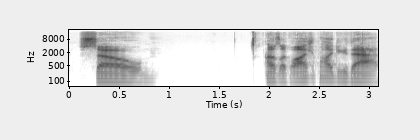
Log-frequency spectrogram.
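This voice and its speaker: The recording is very clean, with a silent background and a dry, close sound with no echo, and the voice shows ordinary pitch variation. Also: man. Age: 30s. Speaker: digital marketing entrepreneur. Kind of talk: casual interview chat. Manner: hesitant, many fillers.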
